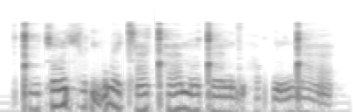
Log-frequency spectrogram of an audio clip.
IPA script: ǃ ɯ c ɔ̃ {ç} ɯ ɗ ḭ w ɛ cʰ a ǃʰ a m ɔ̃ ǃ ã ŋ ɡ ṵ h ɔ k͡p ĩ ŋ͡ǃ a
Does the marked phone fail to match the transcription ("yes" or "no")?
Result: no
